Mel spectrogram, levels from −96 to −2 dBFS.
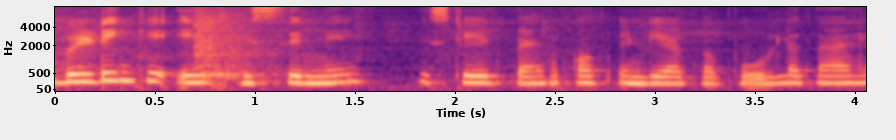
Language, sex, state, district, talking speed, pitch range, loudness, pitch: Hindi, female, Maharashtra, Washim, 190 wpm, 200-225 Hz, -17 LUFS, 205 Hz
